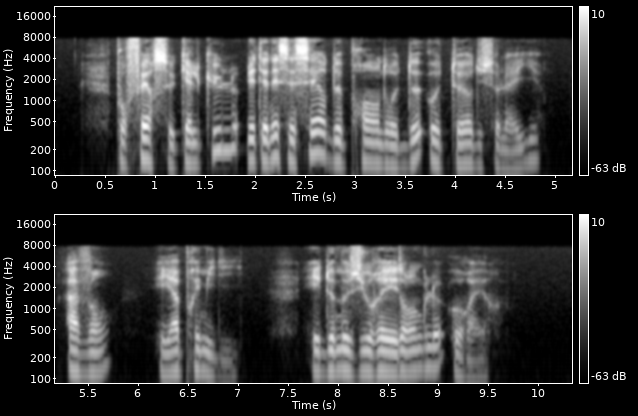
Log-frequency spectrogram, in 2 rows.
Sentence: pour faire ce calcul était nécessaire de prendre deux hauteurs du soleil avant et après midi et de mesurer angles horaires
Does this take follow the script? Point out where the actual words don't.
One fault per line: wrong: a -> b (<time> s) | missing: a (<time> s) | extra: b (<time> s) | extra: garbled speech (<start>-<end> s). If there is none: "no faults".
no faults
